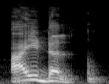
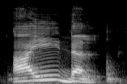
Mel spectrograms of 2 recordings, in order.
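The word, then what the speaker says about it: idle: इसका प्रोनाउंसिएशन देखो, आइडल, आइडल। लेकिन ये है आइडियल, ये क्या है? आइडियल, आइडियल।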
